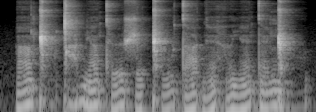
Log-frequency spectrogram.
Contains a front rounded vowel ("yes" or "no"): yes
